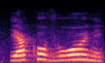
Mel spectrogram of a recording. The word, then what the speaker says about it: Iacovone: Vamos falar a pronúncia correta. Adriana Iacovoni, que veio ao estúdio atendendo o nosso convite, e eu agradeço muito sua presença, Adriana.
